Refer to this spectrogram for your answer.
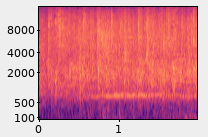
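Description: Steady audience applause, a dense wash of many hands clapping at an even level for a couple of seconds, with a faint tone humming beneath it.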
